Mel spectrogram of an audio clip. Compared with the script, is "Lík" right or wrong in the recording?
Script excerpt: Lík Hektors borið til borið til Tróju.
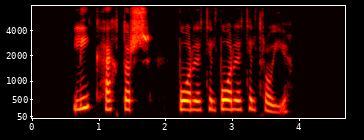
right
